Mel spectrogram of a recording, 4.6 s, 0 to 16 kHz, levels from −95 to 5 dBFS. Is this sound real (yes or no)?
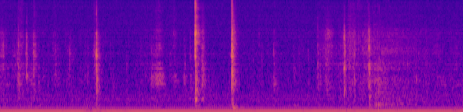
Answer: no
